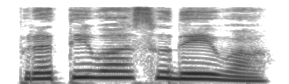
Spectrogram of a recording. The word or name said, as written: ಪ್ರತಿವಾಸುದೇವ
